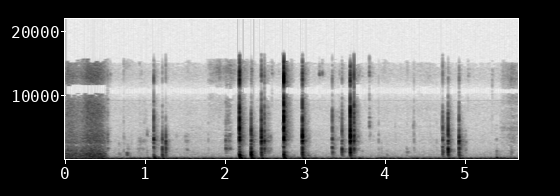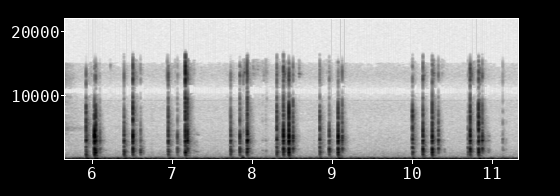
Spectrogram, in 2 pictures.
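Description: Both hands type on a laptop keyboard with plastic keys set in a silver laptop body, striking with long nails and fingertips on ringed fingers. The result is a steady run of quick, dry, bright clicks in uneven clusters, over a constant low hum, with a short hiss at the very start.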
